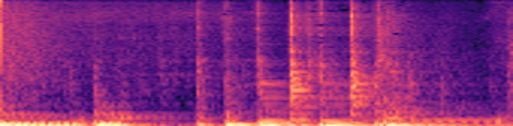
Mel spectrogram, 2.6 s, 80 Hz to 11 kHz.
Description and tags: Double bass groove.1
Double-bass acoustic percussive groove funky Emin 93-bpm 4/4 home recorded on Ableton.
